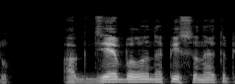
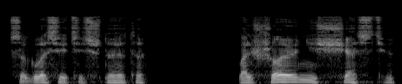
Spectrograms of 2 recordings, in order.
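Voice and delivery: muffled voice; 5 semitones lower, 9 dB quieter than usual. A narrator's reading. Shaken abbé speaks of a great misfortune, in a muffled voice. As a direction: say it quietly in a dull, sunken voice. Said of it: "сказал он глухим голосом".

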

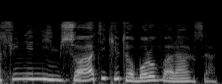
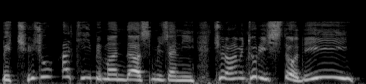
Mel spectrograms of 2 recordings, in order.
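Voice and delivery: furious shout; 7 semitones higher than usual. A narrator's reading. Catherine rounds on Hareton for touching her hair, shouting high. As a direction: shove him away with your voice. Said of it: "داد کشید".

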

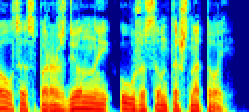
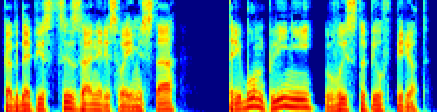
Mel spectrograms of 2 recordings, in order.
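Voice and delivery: plain reading voice

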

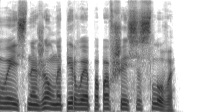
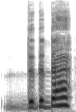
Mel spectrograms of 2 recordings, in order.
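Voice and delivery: higher, nervous stuttered reply; stammering; 4 semitones higher, slower than usual. A narrator's reading. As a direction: stutter a timid question. Frightened nerd stammers a reply. (робко, с заиканием)

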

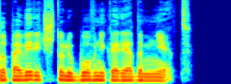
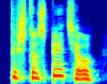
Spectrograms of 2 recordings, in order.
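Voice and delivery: wife's voice; 5 semitones higher than usual. A narrator's reading. Wife voiced high.

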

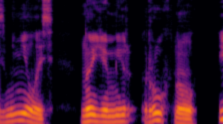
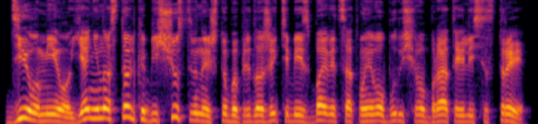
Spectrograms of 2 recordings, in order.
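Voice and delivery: loud, heated, raised voice; angry retort; 3 semitones higher, 9 dB louder than usual. A narrator's reading. Son rejects his mother's fear of him, angrily. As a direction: fire back indignantly. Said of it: "сердито бросил в ответ Данте".

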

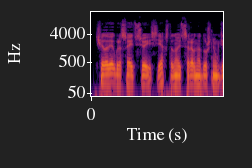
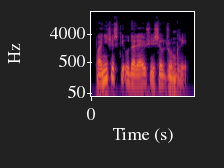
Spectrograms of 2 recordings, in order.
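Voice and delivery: ordinary delivery

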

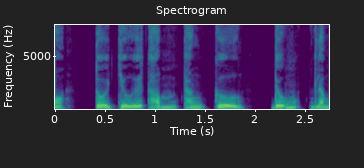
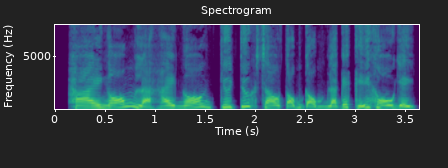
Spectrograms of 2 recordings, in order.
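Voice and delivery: high, heated retort; cross, incredulous challenge; exasperated; 7 semitones higher, 4 dB louder than usual. Acted. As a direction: demand sense from a muddled excuse. Exasperated friend in quarrel.

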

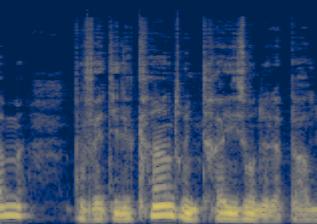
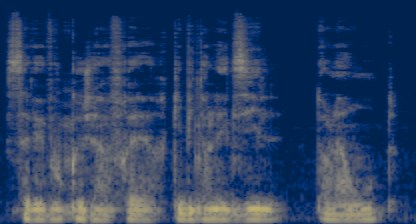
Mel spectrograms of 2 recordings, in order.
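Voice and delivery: hushed and much softer, almost to herself; lowered voice; 2 semitones lower, 7 dB quieter than usual. A narrator's reading. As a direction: drop the voice, confiding a secret. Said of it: "elle baissa la voix".

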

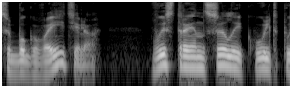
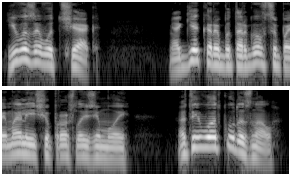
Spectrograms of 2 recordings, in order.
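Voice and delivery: put-on a lively, loud boy talking fast and keen; keen, a bit louder, eager to explain; eager youth; 6 semitones higher, 8 dB louder than usual. Young thug tells Danmar about his brother, eager and loud.

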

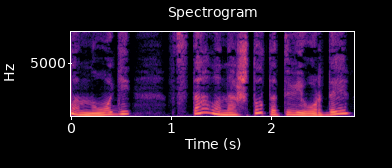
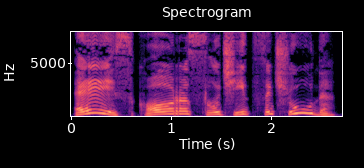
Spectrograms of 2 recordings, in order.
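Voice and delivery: magician announcing; 2 semitones higher, 3 dB louder, slower than usual. A narrator's reading.

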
